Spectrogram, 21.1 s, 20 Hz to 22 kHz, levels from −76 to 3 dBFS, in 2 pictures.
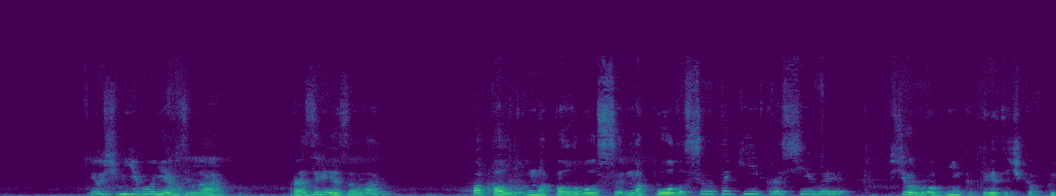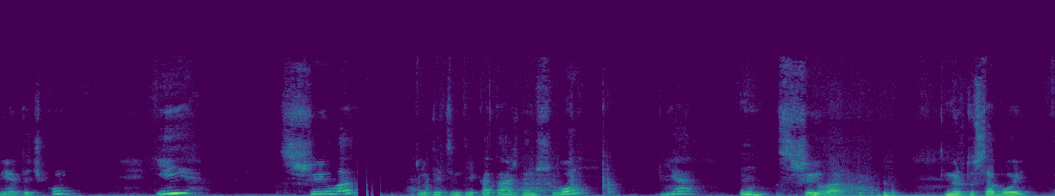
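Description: A Bluetooth dropout breaks up the sound from 14.10 to 14.47 s. Rather than one clean gap, the output cuts out in several short holes scattered across about 335 ms, totalling about 229 ms of silence, with the longest single hole lasting 91.4 ms. Each hole has either hard edges or a fade of a few milliseconds. The cause is likely packets arriving at the headphones too late and being discarded. Each time playback picks up again further along, as though the sound had kept running underneath.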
